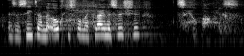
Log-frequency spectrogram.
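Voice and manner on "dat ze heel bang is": whispered, almost no voice; scared whisper. A narrator's reading. Narrator whispers about the frightened little sister. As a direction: let the fear hush it.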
